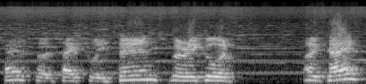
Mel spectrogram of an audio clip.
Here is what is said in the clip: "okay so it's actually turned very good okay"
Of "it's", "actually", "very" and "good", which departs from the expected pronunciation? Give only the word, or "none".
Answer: none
